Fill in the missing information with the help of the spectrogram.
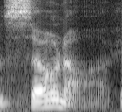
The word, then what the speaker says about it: Samsonov: Samsonov. You've got it with the Russians. It's always that middle syllable, you know.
